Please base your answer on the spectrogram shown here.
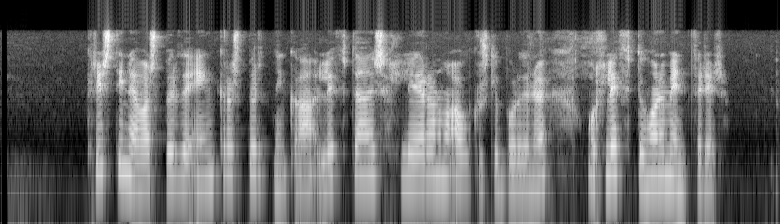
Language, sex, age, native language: Icelandic, female, 18-19, Icelandic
